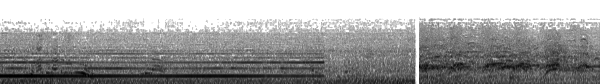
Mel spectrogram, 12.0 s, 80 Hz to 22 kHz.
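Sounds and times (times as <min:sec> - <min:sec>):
conch shell blown: 0:00.0 - 0:06.6.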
